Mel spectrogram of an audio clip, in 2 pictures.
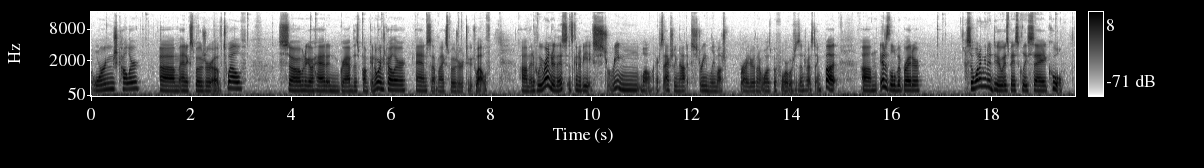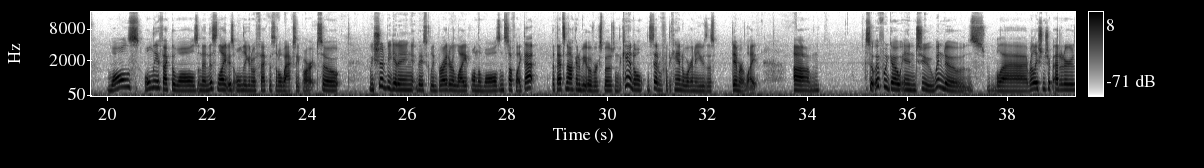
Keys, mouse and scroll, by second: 1.0 click, 3.0 click, 4.3 click, 5.3 click, 5.7 click, 6.4 click, 6.8-7.6 typing, 8.5 click, 9.5 click, 18.3 click, 36.2 click.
